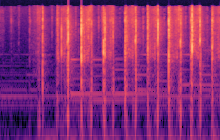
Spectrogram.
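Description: Oracle cards are shuffled by hand before one is drawn, giving a rapid run of many crisp riffling snaps and soft flutters at a steady, fairly loud level, with no voices.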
